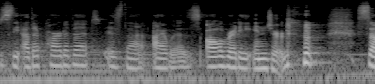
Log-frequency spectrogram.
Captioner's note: chuckles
